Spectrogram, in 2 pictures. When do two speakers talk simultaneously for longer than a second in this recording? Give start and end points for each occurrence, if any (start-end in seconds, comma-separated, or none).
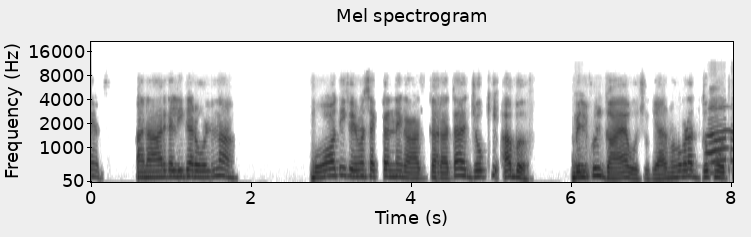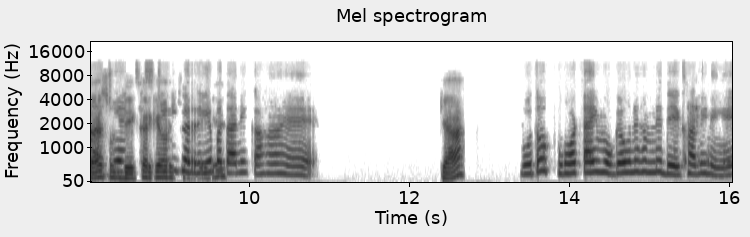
7.7-9.7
